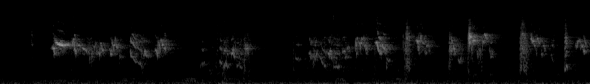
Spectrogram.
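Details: Pet budgerigars give continuous warbled chatter, scratchy chirps and sliding notes running into one another with small clicks throughout.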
